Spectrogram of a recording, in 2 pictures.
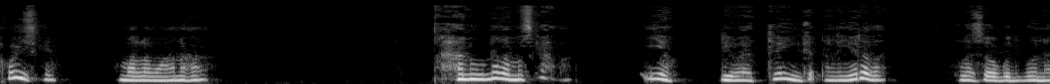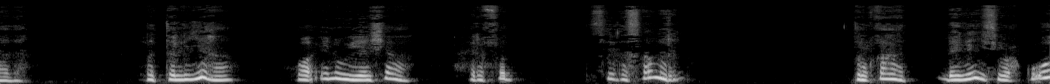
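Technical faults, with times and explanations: Throughout, generation loss. The speech sounds swirly, smeared and hollow. Consonant attacks blur instead of landing cleanly. Nothing is present above about 16.6 kHz. The damage is heavier than a single encode would leave. The likely cause is repeated lossy coding, around ten passes through an AAC-type codec at a rate that fits 64 kbit/s. Each pass requantises on a shifted frame grid, so noise and spectral gaps accumulate.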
